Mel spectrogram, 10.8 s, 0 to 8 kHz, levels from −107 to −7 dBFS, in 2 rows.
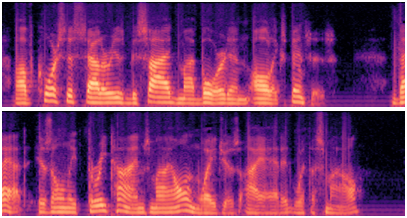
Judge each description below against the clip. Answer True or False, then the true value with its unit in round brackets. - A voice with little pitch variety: False (4.1 semitones)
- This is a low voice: True (120 Hz)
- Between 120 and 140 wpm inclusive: True (135 wpm)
